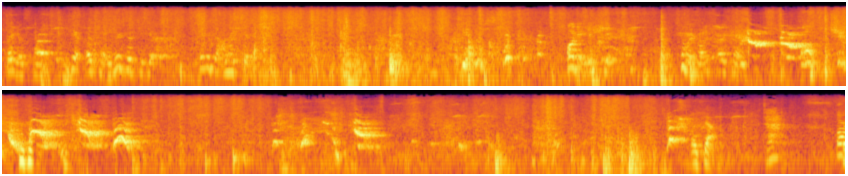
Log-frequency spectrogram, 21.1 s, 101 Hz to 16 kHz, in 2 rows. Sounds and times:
Speech: 0.0s - 3.3s, 7.0s - 7.8s, 8.4s - 10.8s.

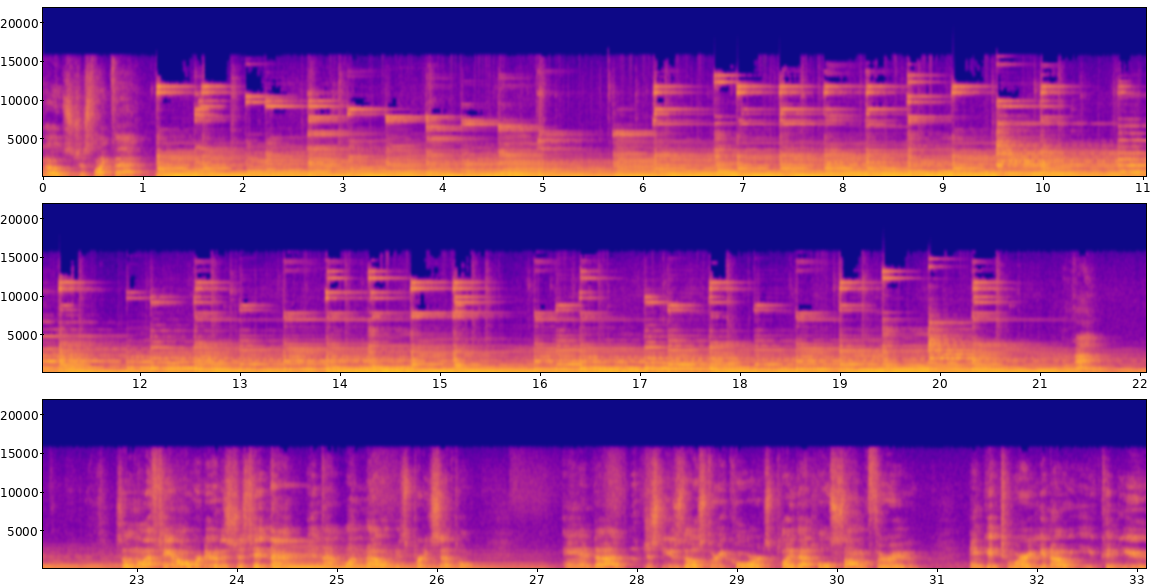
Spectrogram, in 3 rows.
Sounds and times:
Electric piano: 1.0s - 27.3s.

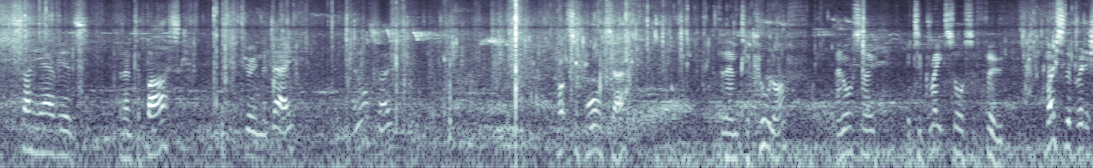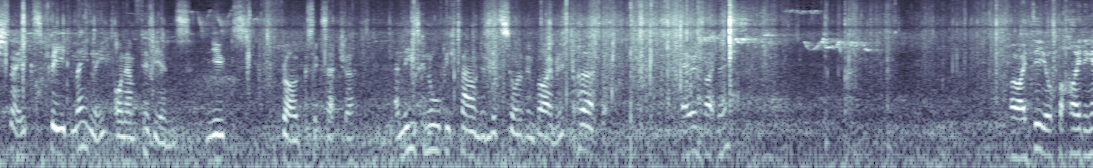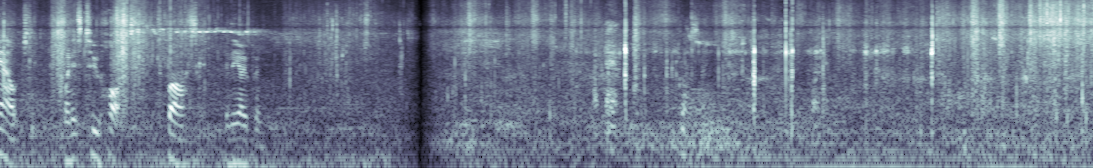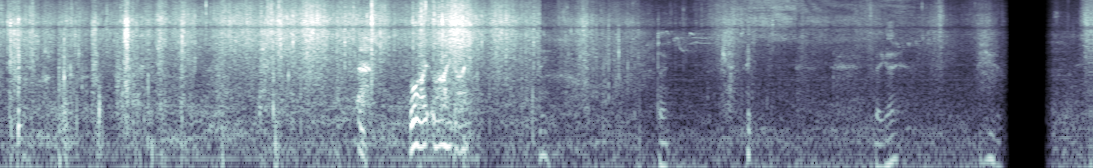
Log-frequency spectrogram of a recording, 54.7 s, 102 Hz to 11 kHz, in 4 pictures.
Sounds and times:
Animal: 0.0s - 25.0s, 32.9s - 48.3s
Speech: 0.2s - 2.4s, 3.0s - 3.8s, 4.4s - 5.0s, 7.0s - 8.0s, 9.0s - 21.3s, 22.2s - 22.9s, 26.3s - 30.7s, 35.8s - 36.3s, 45.5s - 47.0s, 49.2s - 49.5s, 51.9s - 52.4s
Water: 5.5s - 10.4s, 11.4s - 15.6s
Trickle, dribble: 6.4s - 9.4s, 12.5s - 14.6s.

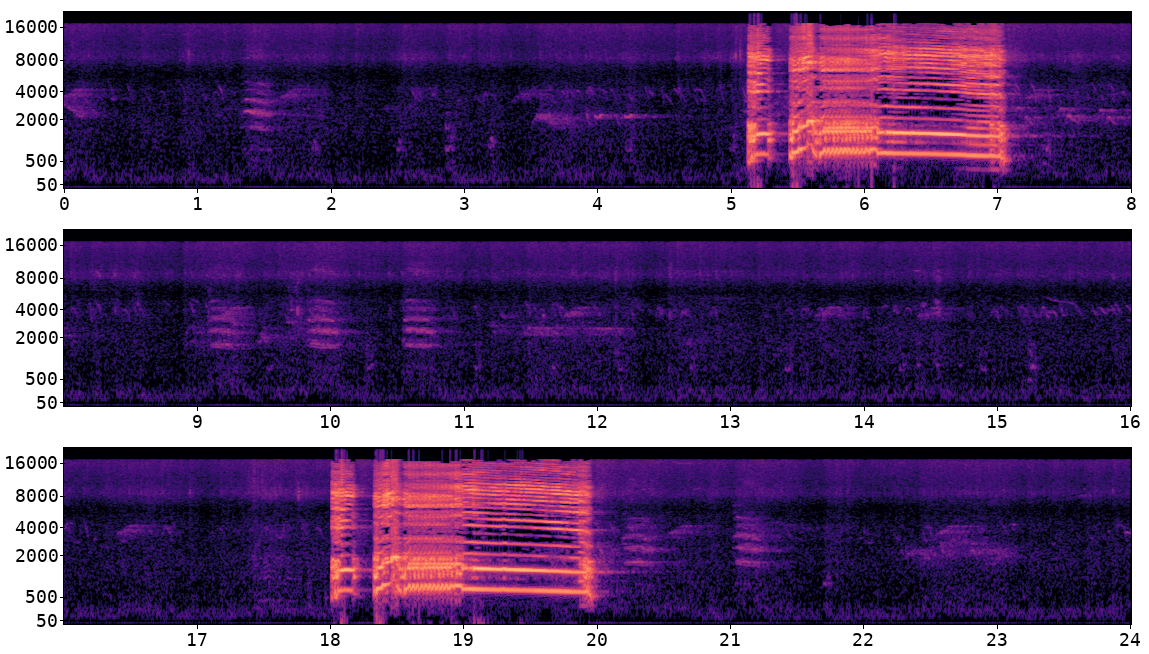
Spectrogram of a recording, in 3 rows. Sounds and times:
Crowing, cock-a-doodle-doo: 5.1s - 7.2s, 18.0s - 20.2s.

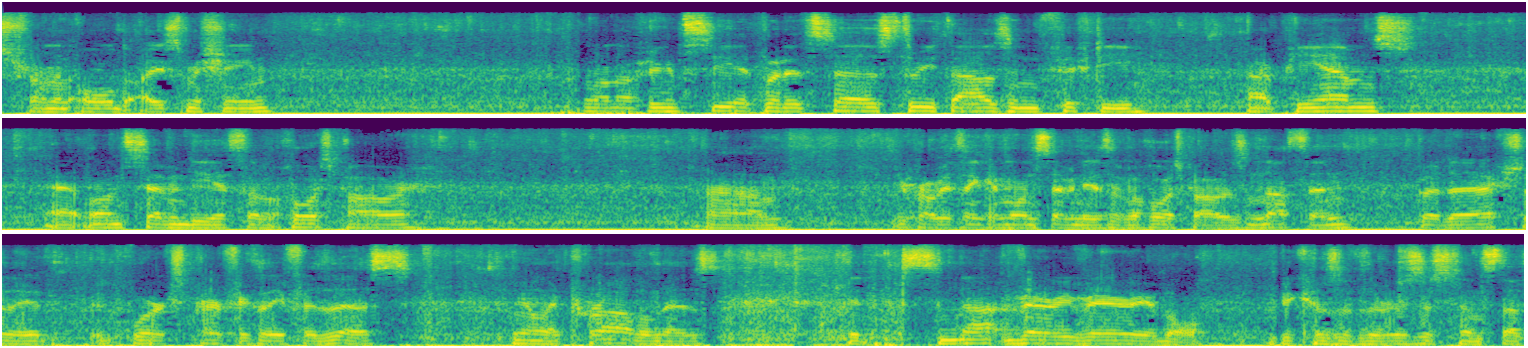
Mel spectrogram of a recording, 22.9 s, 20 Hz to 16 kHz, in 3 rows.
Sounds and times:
Speech: 0.0s - 1.4s, 2.8s - 7.1s, 7.8s - 9.8s, 11.1s - 22.8s.

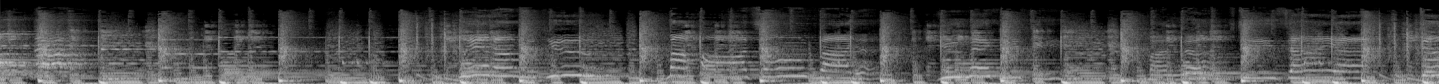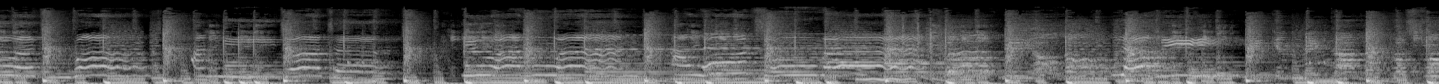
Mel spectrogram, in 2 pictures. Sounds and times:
Funk: 0.0s - 28.7s.

